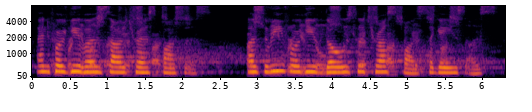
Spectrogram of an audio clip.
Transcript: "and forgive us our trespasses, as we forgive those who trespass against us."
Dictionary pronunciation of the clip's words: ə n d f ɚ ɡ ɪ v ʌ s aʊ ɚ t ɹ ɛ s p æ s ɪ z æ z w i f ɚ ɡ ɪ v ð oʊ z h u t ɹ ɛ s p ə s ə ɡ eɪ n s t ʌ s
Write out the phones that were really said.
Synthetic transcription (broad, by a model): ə n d f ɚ ɡ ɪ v ʌ s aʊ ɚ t ɹ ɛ s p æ s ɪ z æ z w i f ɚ ɡ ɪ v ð oʊ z h u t ɹ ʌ s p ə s ə ɡ eɪ n s t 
